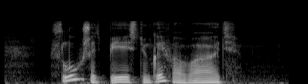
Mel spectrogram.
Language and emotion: Russian, positive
